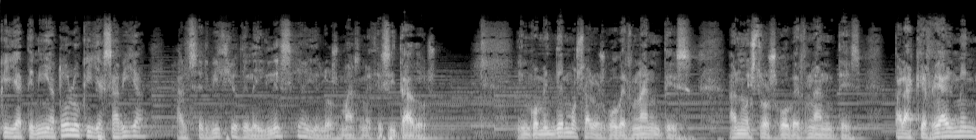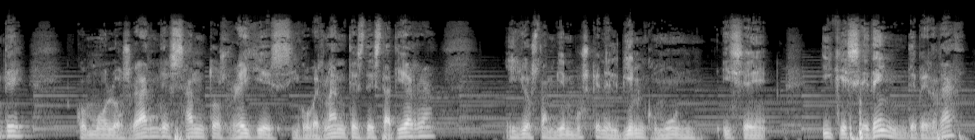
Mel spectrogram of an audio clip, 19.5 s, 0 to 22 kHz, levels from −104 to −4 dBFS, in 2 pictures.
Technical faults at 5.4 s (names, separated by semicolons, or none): none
